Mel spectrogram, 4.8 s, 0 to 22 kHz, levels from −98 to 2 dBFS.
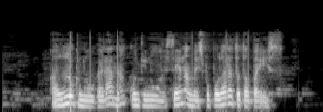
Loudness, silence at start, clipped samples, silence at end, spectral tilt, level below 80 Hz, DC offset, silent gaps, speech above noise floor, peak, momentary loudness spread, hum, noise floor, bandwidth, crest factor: -17 LUFS; 0.75 s; under 0.1%; 0.65 s; -7.5 dB/octave; -50 dBFS; under 0.1%; none; 44 dB; -2 dBFS; 8 LU; none; -60 dBFS; 7.8 kHz; 16 dB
